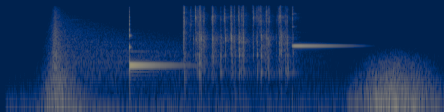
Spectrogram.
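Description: Animated logo intro made of sound effects: a short whoosh, a bell-like ding, a quick run of keyboard-typing clicks, a second higher ding, then a low swelling whoosh.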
